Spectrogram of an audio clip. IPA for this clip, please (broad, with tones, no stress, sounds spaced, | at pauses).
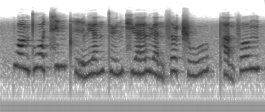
p w ɑ˥˧ ŋ t̪ w ɔ˥˩ t͡ɕ i˥ ŋ pʰ ḭ˨˩ l j ɛ˧˥ n t̪ y˧˥ n t͡ɕ ɥ ɛ˧˥ l ɥ ɛ̰˨˩ n s ɹ̩˥˩ ʈ͡ʂ u˧˥ | pʰ a̰˨˩ n f ɤ˥ ŋ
